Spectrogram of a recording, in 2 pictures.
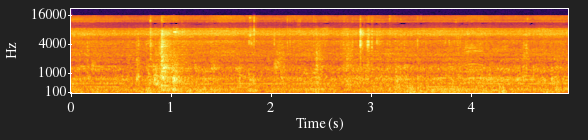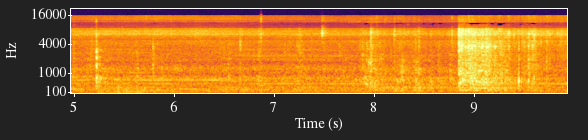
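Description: Excavator engines rumble steadily nearby.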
